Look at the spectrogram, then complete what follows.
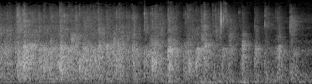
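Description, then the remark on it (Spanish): An audience applauds the volunteers who made Family Experience possible, a steady, dense wash of many hands clapping, loud and sustained, then thinning into more separate claps toward the end. “¿Por qué no damos un fuerte aplauso a todos los voluntarios que han hecho posible Family Experience?”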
